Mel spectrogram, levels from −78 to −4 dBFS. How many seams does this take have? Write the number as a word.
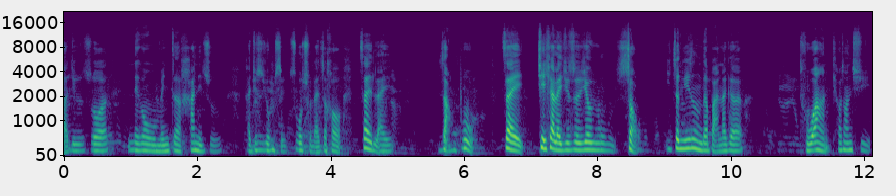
one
